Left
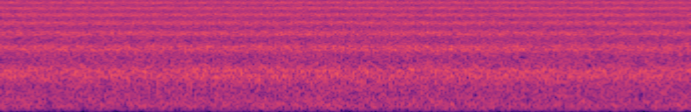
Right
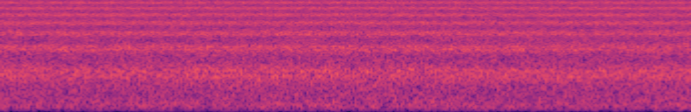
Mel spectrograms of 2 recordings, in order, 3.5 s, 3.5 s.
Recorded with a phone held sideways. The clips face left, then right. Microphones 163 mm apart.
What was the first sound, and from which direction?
Only background noise.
